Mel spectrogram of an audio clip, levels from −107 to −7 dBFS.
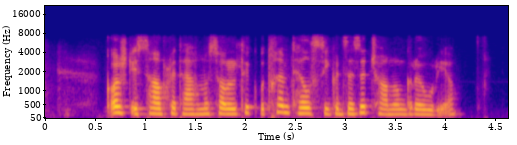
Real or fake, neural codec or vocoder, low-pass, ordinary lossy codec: fake; codec, 16 kHz, 1 kbps, X-Codec, HuBERT features, trained on LibriSpeech; 7.2 kHz; Opus, 24 kbps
